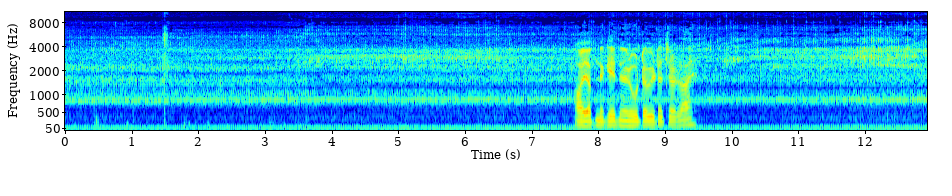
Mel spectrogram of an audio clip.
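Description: A tractor engine drones steadily nearby.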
